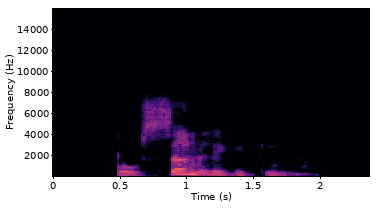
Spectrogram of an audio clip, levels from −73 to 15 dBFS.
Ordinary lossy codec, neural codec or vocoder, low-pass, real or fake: none; codec, 44.1 kHz, 2.6 kbps, SNAC; 14.4 kHz; fake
